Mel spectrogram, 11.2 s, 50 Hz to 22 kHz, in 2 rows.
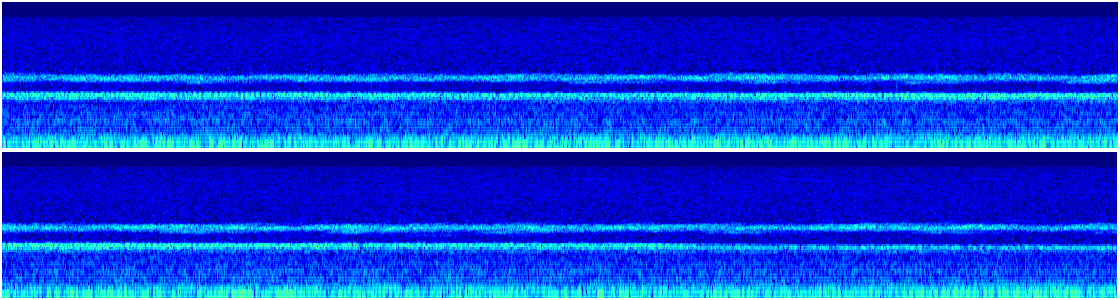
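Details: Spring peepers calling at night in Michigan on 24 April 2025 under stars with some overcast: a dense, steady high-pitched chorus blurs into one continuous ringing band, while American toads hold a lower, unbroken trill beneath.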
